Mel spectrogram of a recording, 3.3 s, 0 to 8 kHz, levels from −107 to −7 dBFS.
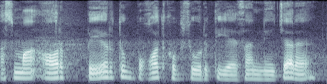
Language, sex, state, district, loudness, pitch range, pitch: Hindi, male, Madhya Pradesh, Katni, -20 LUFS, 120-150 Hz, 130 Hz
